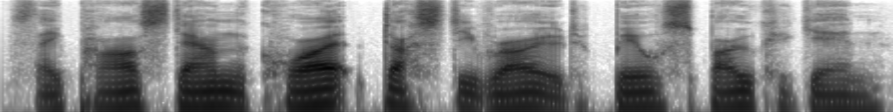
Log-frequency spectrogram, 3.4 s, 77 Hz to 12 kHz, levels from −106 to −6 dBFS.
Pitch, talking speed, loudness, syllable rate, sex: 90 Hz, 195 wpm, -19 LUFS, 5.3 syllables/s, male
